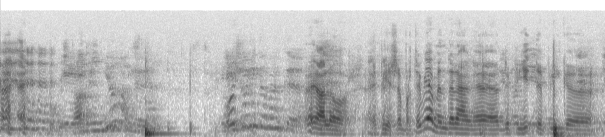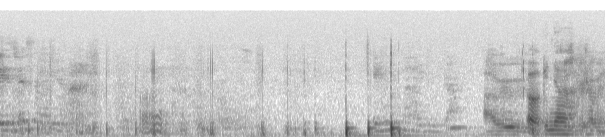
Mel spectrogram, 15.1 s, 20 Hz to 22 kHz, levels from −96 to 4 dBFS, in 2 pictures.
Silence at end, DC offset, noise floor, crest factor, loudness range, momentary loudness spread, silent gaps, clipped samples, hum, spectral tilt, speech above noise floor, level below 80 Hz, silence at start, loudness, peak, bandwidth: 0 s; under 0.1%; -54 dBFS; 26 dB; 17 LU; 23 LU; none; under 0.1%; none; -6 dB/octave; 24 dB; -50 dBFS; 0 s; -31 LUFS; -8 dBFS; 16 kHz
